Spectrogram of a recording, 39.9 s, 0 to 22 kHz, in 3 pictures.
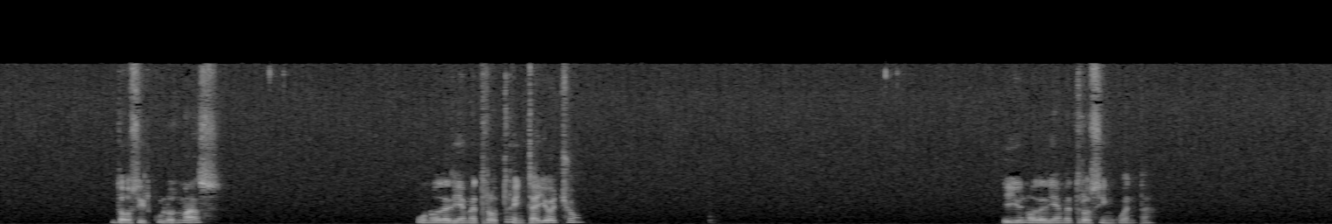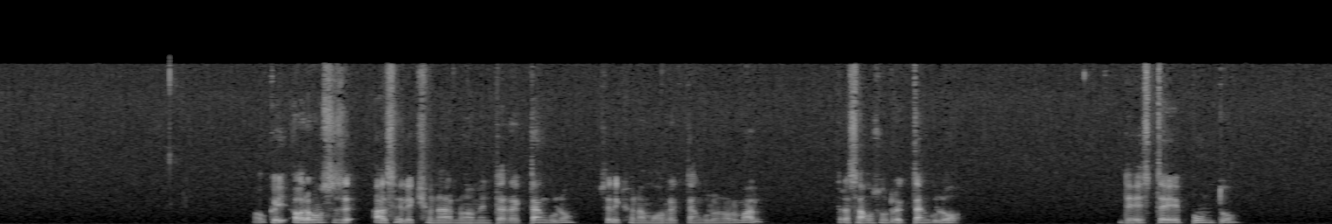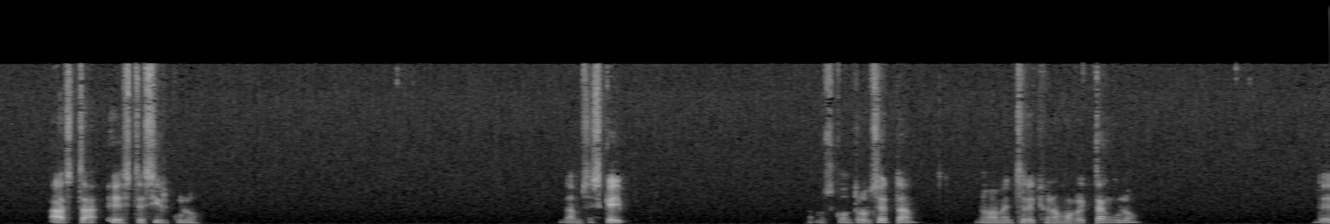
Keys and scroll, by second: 5.8-6.2 typing, 6.6 Return, 10.7-11.4 typing, 11.6 Return, 13.0 Escape, 31.6 Escape, 34.7 ctrl+z.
